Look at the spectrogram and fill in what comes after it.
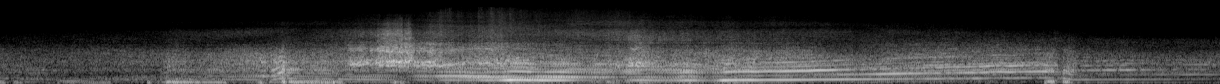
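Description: Audi R8's 5.2-litre V10 through an Akrapovič exhaust, swelling loud as the car comes down into a hairpin, with a few sharp cracks on the approach. It then pulls hard out of the bend, its note rising steadily, drops in pitch with a sudden upshift near the end, and fades away.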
